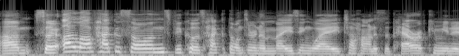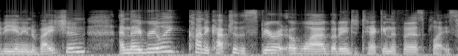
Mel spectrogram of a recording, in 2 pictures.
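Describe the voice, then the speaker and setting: Against a quiet background, a woman talks at a fairly quick pace with a medium pitch and lively intonation. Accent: Australian. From Australia. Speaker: developer advocate giving conference talk. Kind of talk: conference talk. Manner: casual, many fillers.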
